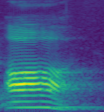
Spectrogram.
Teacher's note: वे स्वर जिनके उच्चारण करने पर मुख पूरा खुलता है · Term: विवरित स्वर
